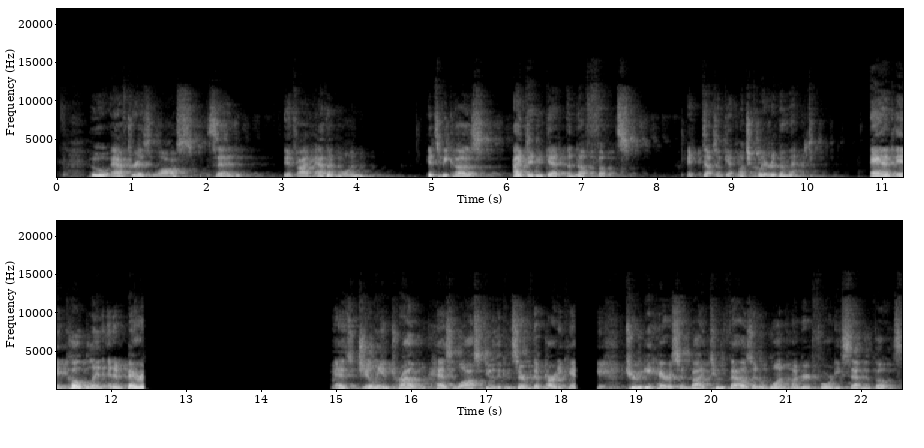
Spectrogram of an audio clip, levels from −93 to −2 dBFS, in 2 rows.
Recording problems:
off-mic speech; far
room echo; slight; dies away in 0.8 s
audio cutting out; at 12 s for 2.5 s and at 18 s

